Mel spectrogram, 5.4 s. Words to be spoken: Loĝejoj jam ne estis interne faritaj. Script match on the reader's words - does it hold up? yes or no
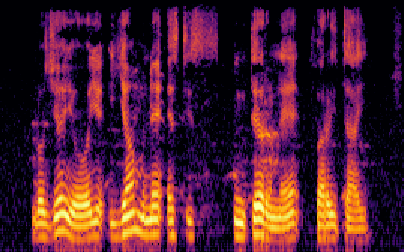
yes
